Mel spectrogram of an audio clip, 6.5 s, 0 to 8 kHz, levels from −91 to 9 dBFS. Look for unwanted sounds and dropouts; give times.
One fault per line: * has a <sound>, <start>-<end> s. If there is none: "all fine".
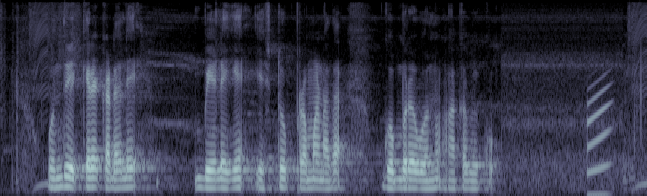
* has a chirp, 5.9-6.2 s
